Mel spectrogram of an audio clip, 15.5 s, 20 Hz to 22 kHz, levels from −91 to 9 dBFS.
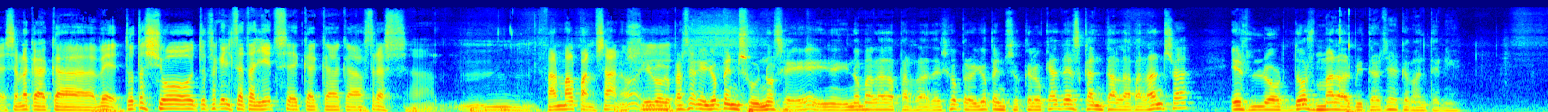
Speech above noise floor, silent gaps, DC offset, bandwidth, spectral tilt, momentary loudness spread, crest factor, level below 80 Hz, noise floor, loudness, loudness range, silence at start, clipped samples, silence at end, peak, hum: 31 dB; none; under 0.1%; 16.5 kHz; -5.5 dB/octave; 10 LU; 14 dB; -34 dBFS; -48 dBFS; -17 LUFS; 4 LU; 0 s; under 0.1%; 0.9 s; -2 dBFS; none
